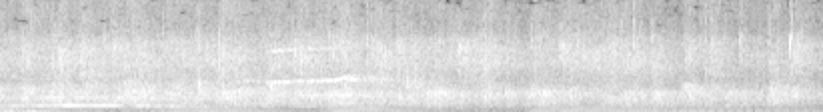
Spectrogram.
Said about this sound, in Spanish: Aleluya ofrenda de palmas al Señor.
